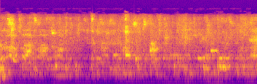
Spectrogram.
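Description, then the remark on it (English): Water is poured into a glass, splashing and trickling steadily, a continuous bright pouring sound lasting a couple of seconds without pause. “I'm pouring myself some water.”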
